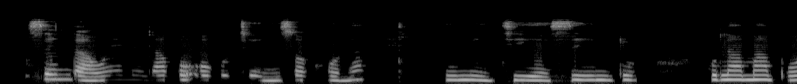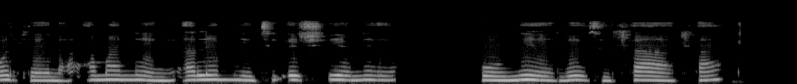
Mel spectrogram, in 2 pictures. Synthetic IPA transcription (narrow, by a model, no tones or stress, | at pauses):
sɛndʱawenilapʰɔʔoɣutʰeŋiswakʰɔna | imitʰijesintʼu | ɣulamab̥ʱɔɮɛlaamaneŋialemitʰiet͡ʃʼijɛnɛjɔ | ɣuɲɛleziɬaːɬa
